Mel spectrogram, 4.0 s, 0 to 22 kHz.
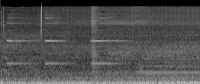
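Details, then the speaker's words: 2008 Range Rover Sport after its module pins were reflowed to fix lost-communication codes and dead air ride. A steady low drone under the idle with dash chimes as the rear rises. Air suspension compressor operating normally. "sounds like the rear is coming up"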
